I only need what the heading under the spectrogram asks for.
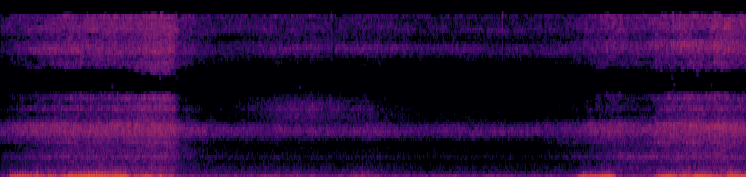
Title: Boxer snore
